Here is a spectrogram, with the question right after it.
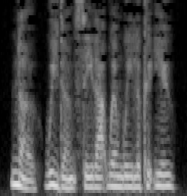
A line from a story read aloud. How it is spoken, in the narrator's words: said Peterson coldly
